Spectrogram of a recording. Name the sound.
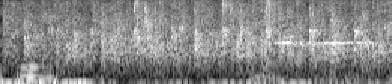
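clapping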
